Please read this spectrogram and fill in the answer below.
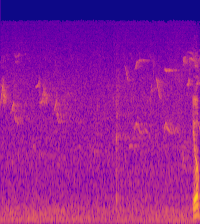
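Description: Songbirds chirping now and then in short high calls over a faint steady outdoor background. A man's voice begins just at the end.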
